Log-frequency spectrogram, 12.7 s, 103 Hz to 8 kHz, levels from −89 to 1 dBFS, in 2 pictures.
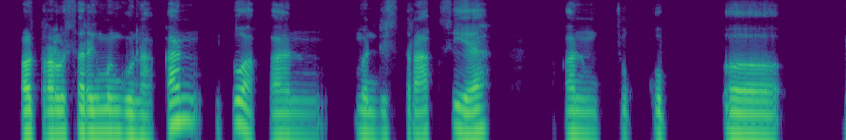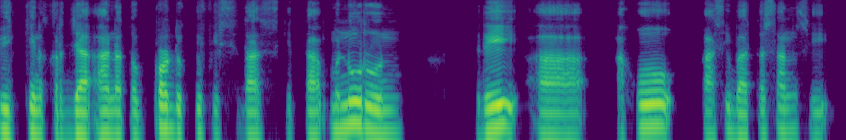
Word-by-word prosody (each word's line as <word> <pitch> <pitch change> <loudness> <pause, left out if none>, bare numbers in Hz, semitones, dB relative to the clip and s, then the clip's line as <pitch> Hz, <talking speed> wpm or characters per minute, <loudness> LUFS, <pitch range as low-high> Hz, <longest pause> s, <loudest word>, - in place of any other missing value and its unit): kalau 130 +1 +5
terlalu 130 0 +2
sering 130 -1 +1
menggunakan, 130 - -1
itu 175 - -7
akan 120 -2 -5 0.3
mendistraksi 125 +2 -4
ya. - - -2 0.6
Akan 125 -1 -3 0.2
cukup, - - -11 0.4
eee, 115 -2 +1 0.5
bikin 135 0 +1
kerjaan 125 0 +3
atau 125 - -6
produktivitas 130 -4 0
kita 125 +1 -2
menurun 140 -4 +4 0.6
jadi, 150 +4 +8
eee, 120 -1 -1 0.3
aku 155 +1 +5 0.2
kasih 125 +3 -4
batasan 130 +2 -3
sih. 125 0 -12
130 Hz, 110 wpm, -25 LUFS, 120-135 Hz, 0.6 s, jadi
